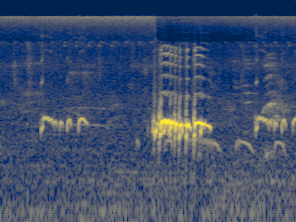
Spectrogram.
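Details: Local zebra dove singing, used as a lure to make other zebra doves answer: soft cooing notes, then a loud, rough, stuttering phrase of quick coos at two seconds, followed by fainter coo series from other doves.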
